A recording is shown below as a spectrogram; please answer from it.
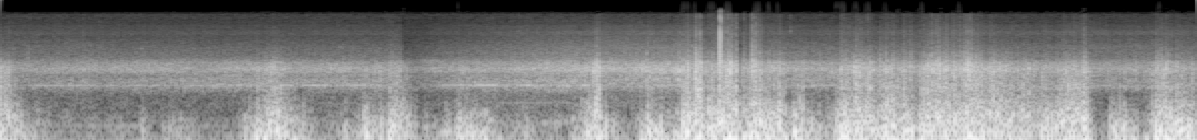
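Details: Steady low rumbling wind buffets the microphone throughout, with no animal calls standing out.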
